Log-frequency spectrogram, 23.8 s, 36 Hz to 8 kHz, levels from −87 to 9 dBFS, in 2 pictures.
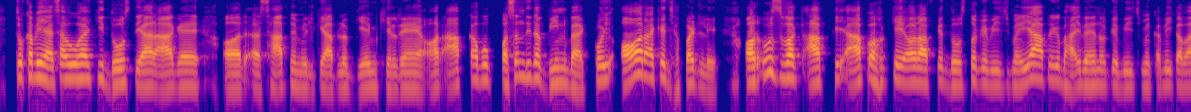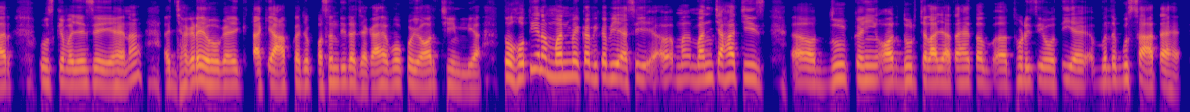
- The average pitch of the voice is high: No, medium, 150 Hz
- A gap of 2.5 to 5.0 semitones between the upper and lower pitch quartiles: Yes, average, 4.7 semitones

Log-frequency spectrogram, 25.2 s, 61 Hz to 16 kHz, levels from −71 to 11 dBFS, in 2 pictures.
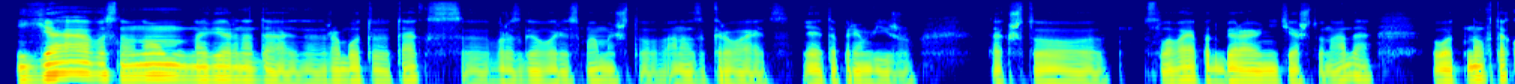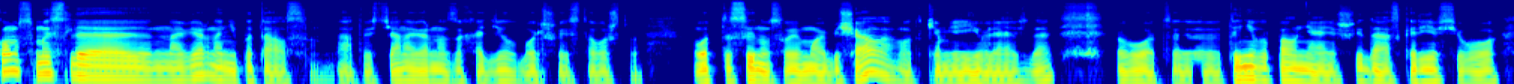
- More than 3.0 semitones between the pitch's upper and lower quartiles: Yes, average, 4.3 semitones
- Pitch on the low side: Yes, very low, 80 Hz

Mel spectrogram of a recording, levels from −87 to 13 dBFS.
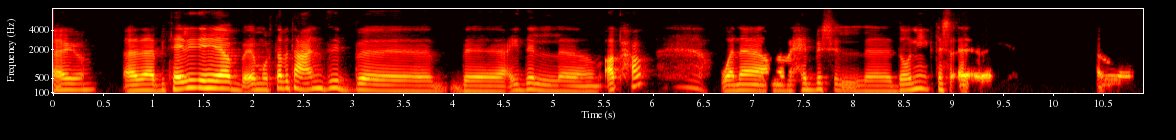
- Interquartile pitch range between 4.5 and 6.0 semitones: Yes, average, 5.2 semitones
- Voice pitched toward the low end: No, medium, 165 Hz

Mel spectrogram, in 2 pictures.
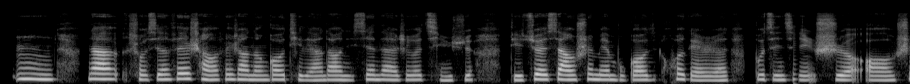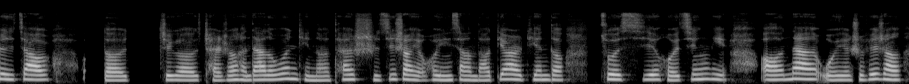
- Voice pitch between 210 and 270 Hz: Yes, high, 215 Hz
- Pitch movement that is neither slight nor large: No, narrow, 2.1 semitones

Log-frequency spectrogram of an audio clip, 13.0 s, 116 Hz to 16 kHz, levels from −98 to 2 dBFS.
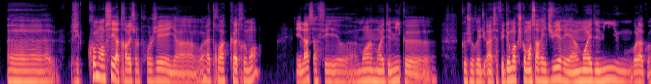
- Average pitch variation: No, narrow, 2.0 semitones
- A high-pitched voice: No, low, 130 Hz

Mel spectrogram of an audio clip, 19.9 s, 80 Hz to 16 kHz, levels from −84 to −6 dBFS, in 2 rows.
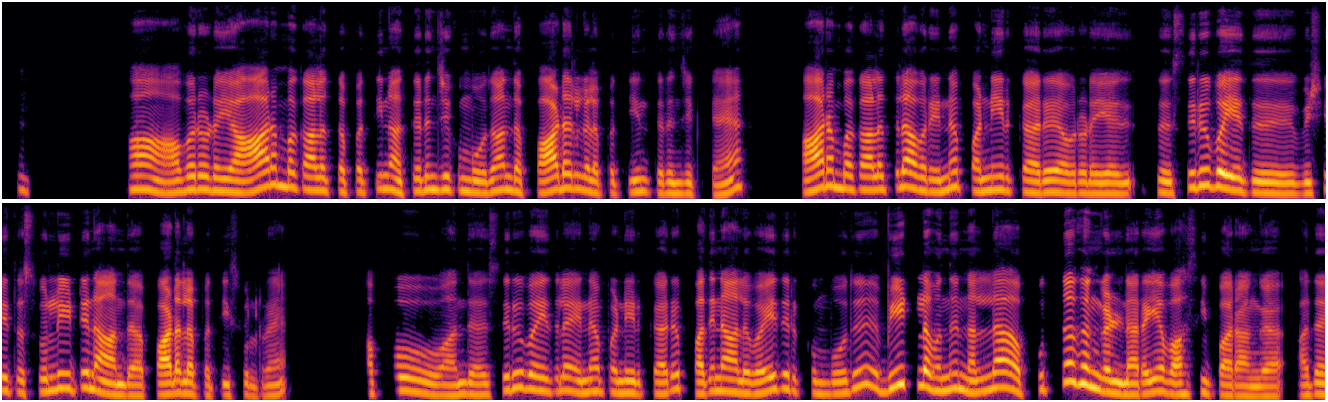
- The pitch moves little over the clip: No, average, 4.4 semitones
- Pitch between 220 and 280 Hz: No, medium, 185 Hz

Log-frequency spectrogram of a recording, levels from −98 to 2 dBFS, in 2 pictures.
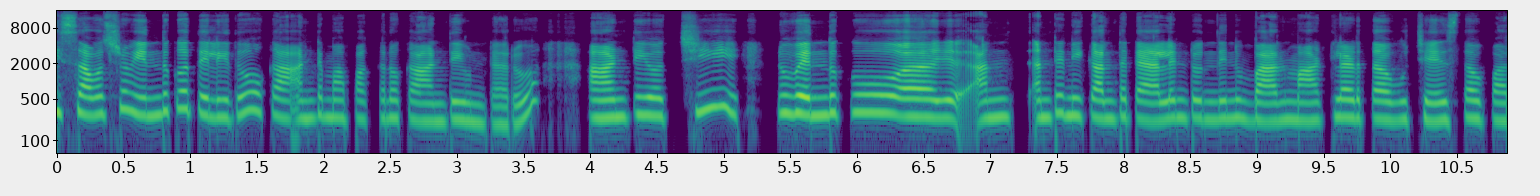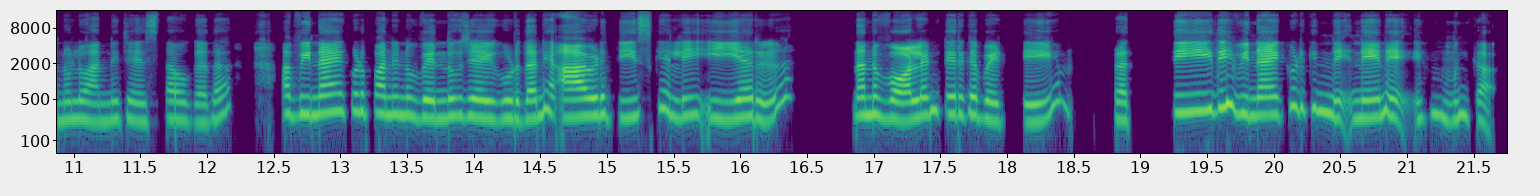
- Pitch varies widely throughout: No, average, 3.2 semitones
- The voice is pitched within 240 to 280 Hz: Yes, high, 245 Hz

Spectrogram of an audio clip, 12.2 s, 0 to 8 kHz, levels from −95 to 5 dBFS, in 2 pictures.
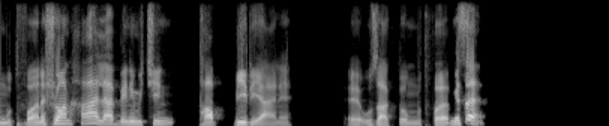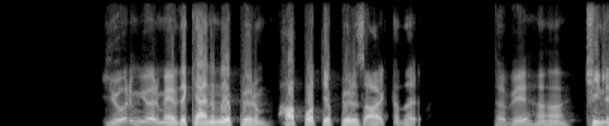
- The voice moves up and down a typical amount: No, wide, 6.0 semitones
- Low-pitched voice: Yes, low, 130 Hz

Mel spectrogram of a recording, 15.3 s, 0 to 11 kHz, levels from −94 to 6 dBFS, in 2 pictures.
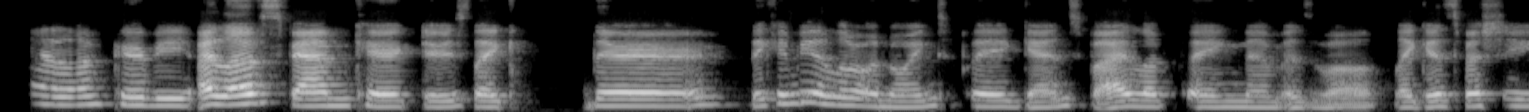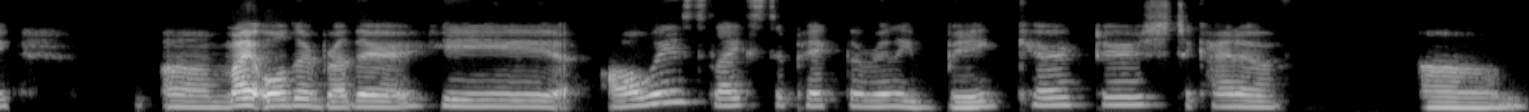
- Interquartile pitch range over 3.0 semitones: Yes, average, 3.5 semitones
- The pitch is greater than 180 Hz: Yes, high, 190 Hz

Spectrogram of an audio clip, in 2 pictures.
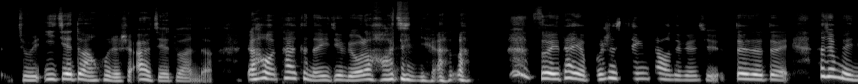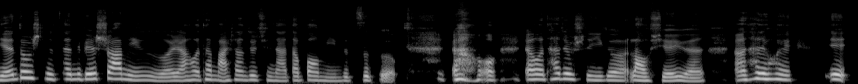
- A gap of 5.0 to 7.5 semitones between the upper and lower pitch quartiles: No, average, 4.2 semitones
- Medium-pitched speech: No, high, 215 Hz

